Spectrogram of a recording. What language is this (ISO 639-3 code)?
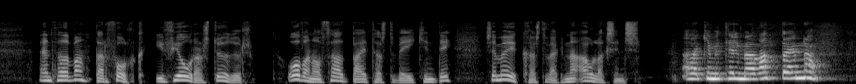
isl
